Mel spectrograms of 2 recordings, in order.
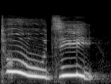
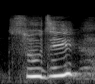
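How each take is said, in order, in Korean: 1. 이 이름은 t 비슷한 소리로 시작해요. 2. 이 이름은 분명한 s 소리로 시작해요.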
